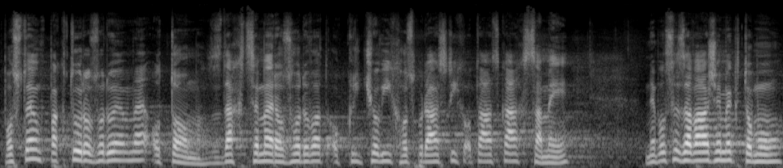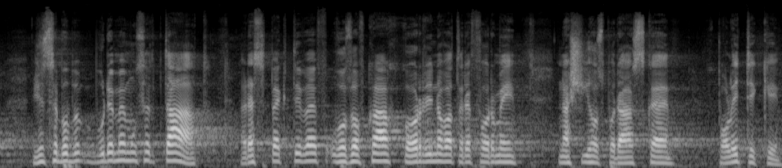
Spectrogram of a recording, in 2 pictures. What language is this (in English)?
Czech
